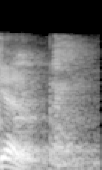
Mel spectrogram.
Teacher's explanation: red and yellow share the same front unrounded, half-open vowel e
